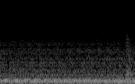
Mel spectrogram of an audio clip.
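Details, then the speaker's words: 1989 Ford F250 7.3 IDI diesel, cranked after sitting a week: steady deep idle with even low clatter and no misses or knocks; normal idle, running healthy. "I ain't started it in a week. Just roll out here and crank it over."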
